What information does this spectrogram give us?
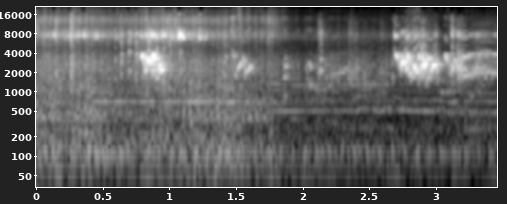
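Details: Australian parrots in a colony give two bursts of harsh, screechy calls, one early and one near the end, separated by a quieter gap with a low steady hum in the background.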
